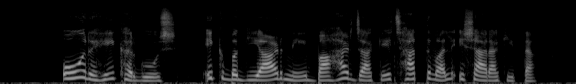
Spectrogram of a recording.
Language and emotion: Punjabi, neutral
